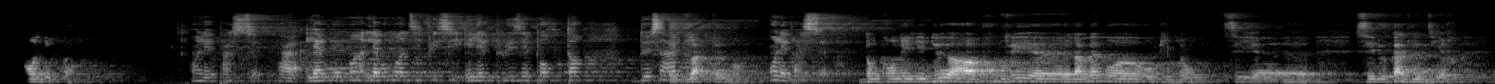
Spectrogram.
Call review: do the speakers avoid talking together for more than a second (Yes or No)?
Yes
